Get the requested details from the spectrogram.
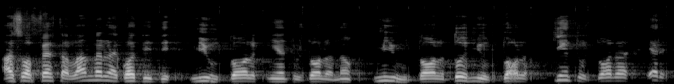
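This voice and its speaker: A man, a pastor giving a Bible study sermon with animated storytelling and rhetorical questions to the congregation. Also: on the high side, brisk. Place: church hall. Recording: reverberant church hall.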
